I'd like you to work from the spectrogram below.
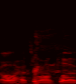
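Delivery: slow, laughing self-mockery; laughing dismay. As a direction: laugh at your own blunder. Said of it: "I'm like".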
